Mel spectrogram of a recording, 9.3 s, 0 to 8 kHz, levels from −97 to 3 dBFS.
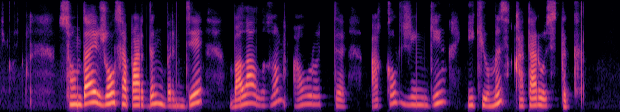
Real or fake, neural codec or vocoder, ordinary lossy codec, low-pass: fake; codec, 16 kHz, 6 kbps, DAC; none; none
